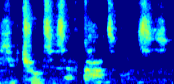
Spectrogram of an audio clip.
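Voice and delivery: breathy whispered villain line; hushed, menacing movie whisper; whispered impression. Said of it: "talking to Catwoman".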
